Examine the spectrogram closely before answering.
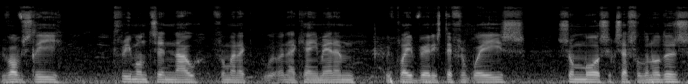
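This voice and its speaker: Monotone, flat male speech in a dry sound with no echo, over noticeable background noise. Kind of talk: interview answer. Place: stadium.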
